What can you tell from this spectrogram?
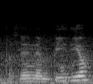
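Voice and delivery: ordinary delivery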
